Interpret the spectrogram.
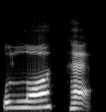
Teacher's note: ہا کو آگے سے باریک رکھنا ہے اور لمبا نہیں کر دینا. ہا کے ساتھ الف نہیں لگا دینا، ہا کے ساتھ الف نہیں ہے، ہاں جتنا ہے بس اتنا پڑھا جائے گا.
